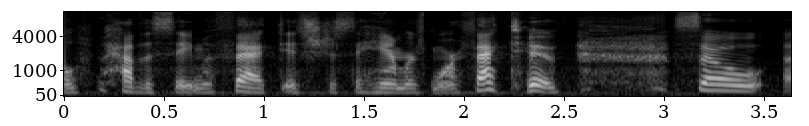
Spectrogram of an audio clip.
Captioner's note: chuckles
